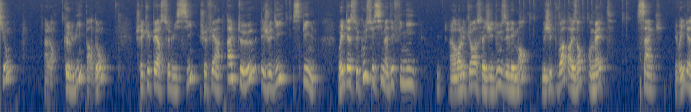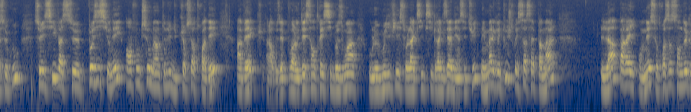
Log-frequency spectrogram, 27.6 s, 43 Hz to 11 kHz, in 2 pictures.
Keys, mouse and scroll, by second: 0.3 Tab, 1.3 click, 2.8 a, 4.5 alt+e, 10.4 click, 10.6 click, 11.0-15.5 drag.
